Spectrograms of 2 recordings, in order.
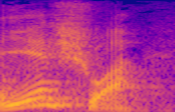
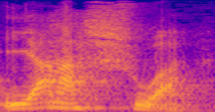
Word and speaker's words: Yeshua: E aqueles que querem fazer referência ao fato do Messias ser judeu, que use então o seu nome original, Yeshua, e não Yahshua ou Yahusha. Lembrando que o poder do nome não está na pronúncia, mas na pessoa que o nome representa.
